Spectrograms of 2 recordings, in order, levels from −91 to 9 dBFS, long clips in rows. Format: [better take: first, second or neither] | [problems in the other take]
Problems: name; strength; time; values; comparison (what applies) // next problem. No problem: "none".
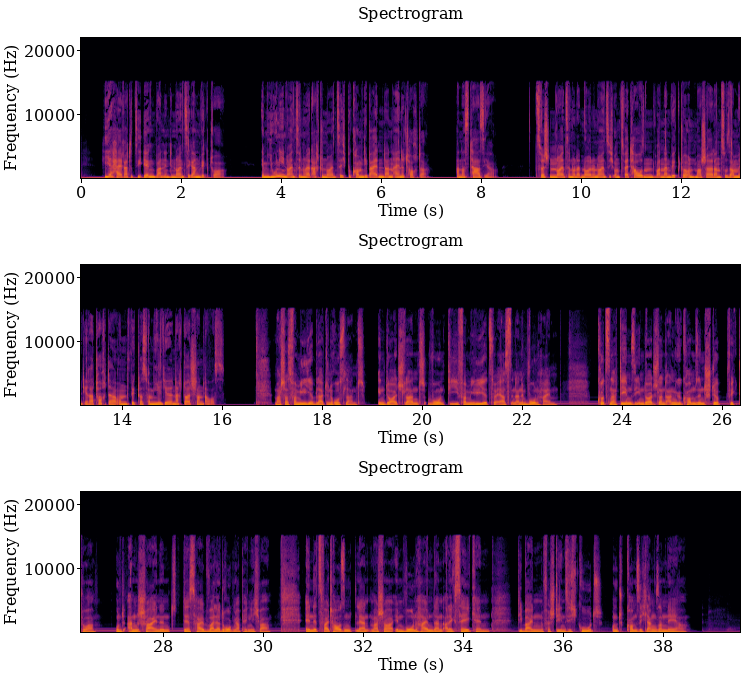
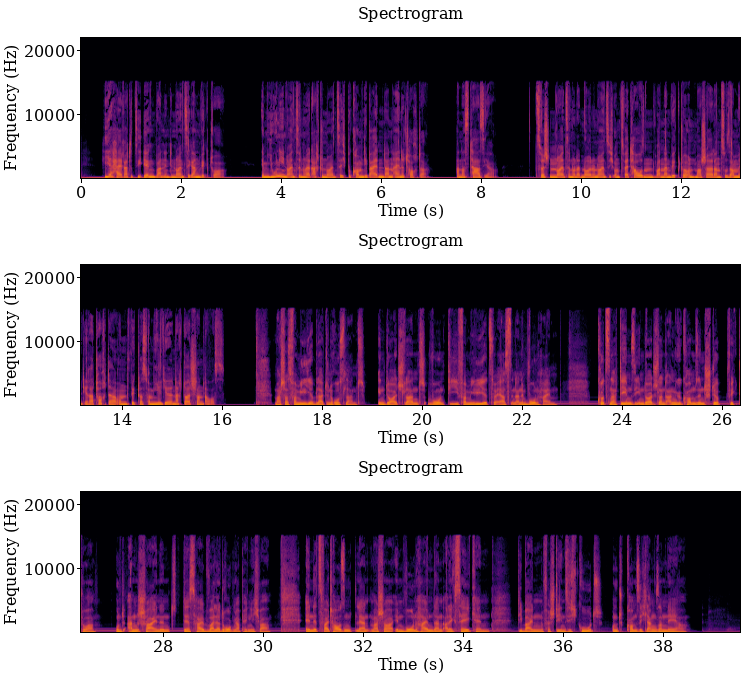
neither | background music; faint; throughout; 25 dB below the speech; the same in both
